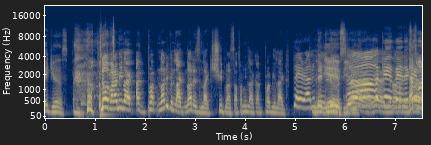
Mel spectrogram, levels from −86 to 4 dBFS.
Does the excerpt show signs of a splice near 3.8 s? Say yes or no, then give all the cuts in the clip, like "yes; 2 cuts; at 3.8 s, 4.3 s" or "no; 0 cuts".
no; 1 cut; at 1.0 s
